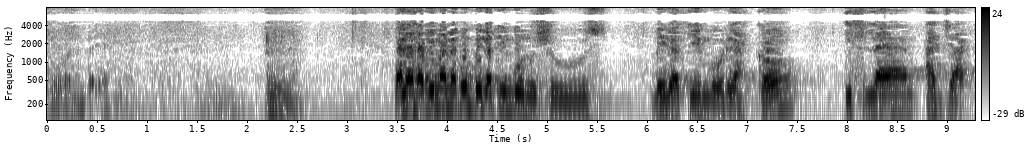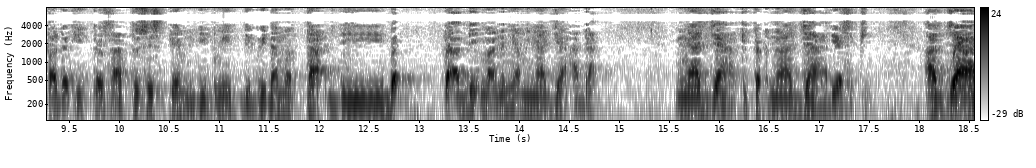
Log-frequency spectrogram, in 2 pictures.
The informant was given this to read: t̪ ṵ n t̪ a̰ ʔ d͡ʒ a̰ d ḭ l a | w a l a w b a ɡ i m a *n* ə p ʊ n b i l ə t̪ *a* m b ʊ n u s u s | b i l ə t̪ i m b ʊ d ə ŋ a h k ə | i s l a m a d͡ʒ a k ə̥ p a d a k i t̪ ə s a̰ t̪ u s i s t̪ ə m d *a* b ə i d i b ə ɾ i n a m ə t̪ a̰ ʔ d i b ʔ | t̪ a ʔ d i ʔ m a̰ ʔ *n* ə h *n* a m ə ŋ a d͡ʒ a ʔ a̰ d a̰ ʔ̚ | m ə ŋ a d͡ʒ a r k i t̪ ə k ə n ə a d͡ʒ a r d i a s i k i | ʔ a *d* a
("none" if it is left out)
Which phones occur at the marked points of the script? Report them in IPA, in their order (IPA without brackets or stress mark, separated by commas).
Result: n, i, i, n, ɲ, d͡ʒ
